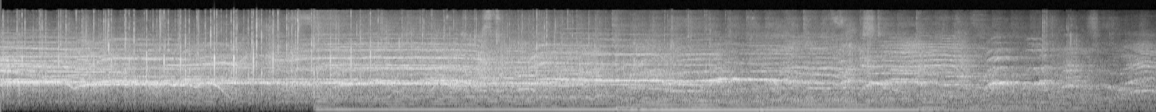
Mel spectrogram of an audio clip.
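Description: Audience cheering with sustained high-pitched screams from many voices. About four seconds in, a deep bass tone from the dance music starts underneath and shifts pitch twice.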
